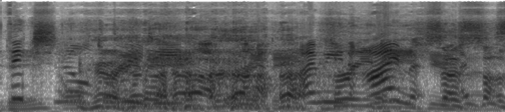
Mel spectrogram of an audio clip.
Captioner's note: laughs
